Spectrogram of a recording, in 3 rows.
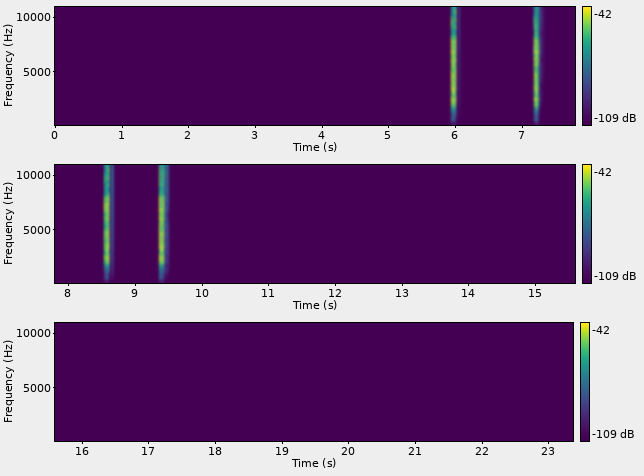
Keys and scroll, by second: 4.5-7.2 typing, 8.8 ctrl+a, 9.2 ctrl+s, 9.6 a.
